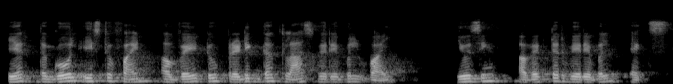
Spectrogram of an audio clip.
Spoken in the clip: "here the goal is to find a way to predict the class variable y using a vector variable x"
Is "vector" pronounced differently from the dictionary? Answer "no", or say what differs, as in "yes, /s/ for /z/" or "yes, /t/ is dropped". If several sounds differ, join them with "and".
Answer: no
